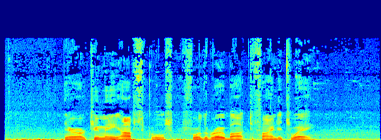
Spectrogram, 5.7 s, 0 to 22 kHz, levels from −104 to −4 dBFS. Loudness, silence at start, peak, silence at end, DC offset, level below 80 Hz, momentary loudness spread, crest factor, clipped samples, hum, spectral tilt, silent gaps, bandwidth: -25 LUFS; 0.1 s; -4 dBFS; 0 s; under 0.1%; -30 dBFS; 21 LU; 20 dB; under 0.1%; none; -6.5 dB/octave; none; 16 kHz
